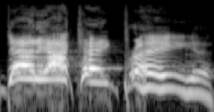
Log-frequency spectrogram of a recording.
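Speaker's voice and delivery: loud, high desperate cries; retold screaming. Dying girl's last words to her father, loud screaming. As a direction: plead that you can't pray. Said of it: "heard his daughter screaming from that car".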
